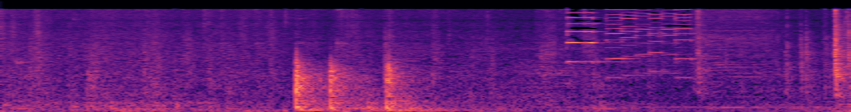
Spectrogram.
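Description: Three sharp thumps about a second and a half in, then an electronic hotel keycard door lock playing its short run of beep tones as the card is read.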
